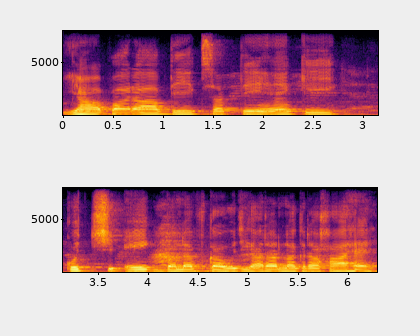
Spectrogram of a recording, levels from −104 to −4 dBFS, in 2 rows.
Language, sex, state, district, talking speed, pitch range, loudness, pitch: Hindi, male, Madhya Pradesh, Bhopal, 145 wpm, 145-155 Hz, -16 LUFS, 145 Hz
